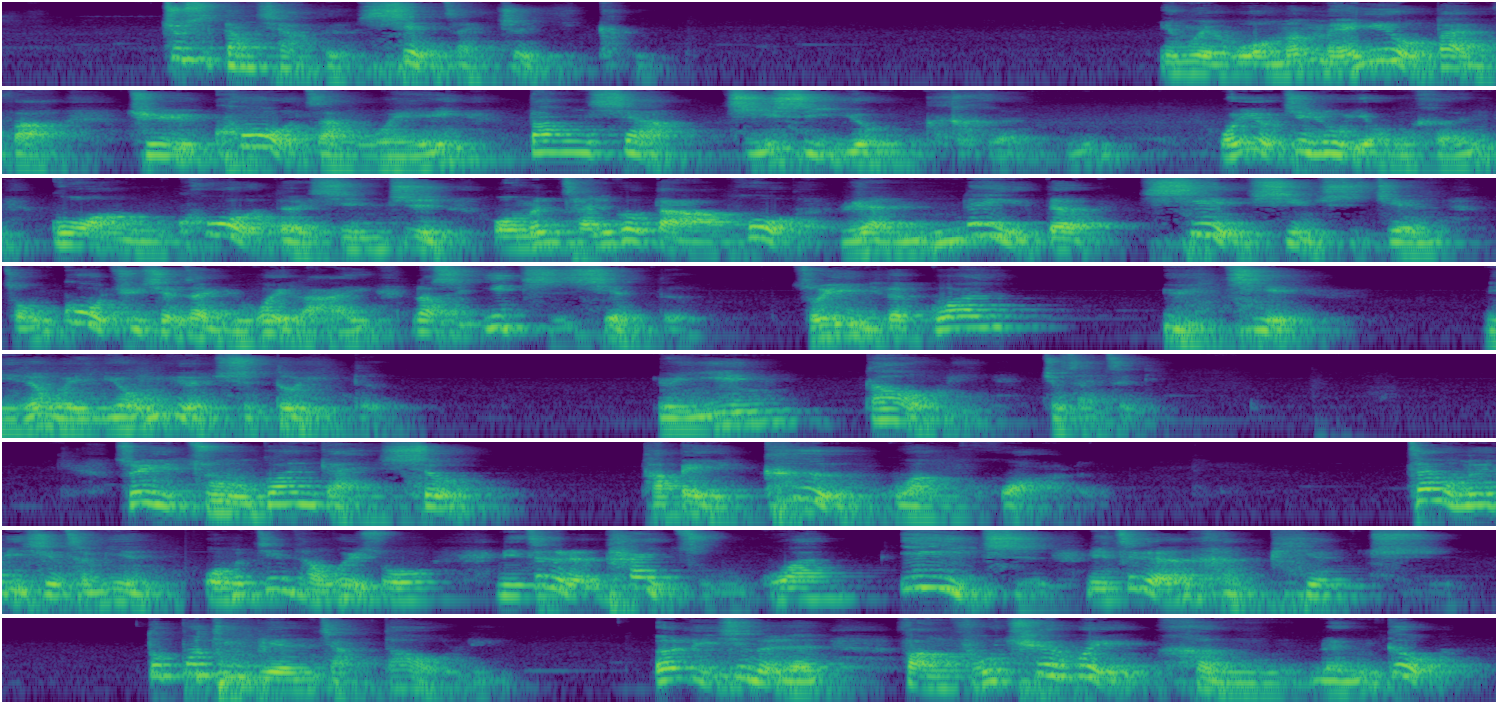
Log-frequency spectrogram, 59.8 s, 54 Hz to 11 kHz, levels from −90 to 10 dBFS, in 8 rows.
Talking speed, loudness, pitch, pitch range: 155 characters per minute, -19 LUFS, 190 Hz, 145-225 Hz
